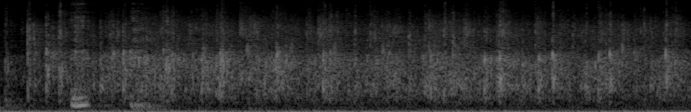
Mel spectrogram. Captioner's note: applause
